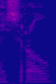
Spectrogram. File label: "isrow", Biak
